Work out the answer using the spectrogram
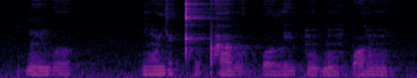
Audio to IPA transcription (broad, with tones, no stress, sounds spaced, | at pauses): ɓ ĩ˨ β ʊ˦ | ɡʷ ũ˦ j e˦ kʰ ɪ˨ pʰ a˦ β ʊ˦ k͡p o˨ l i˦ p ũ˨ ɓ ũ˨ k͡p ɔ˦ ɾ ũ˦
